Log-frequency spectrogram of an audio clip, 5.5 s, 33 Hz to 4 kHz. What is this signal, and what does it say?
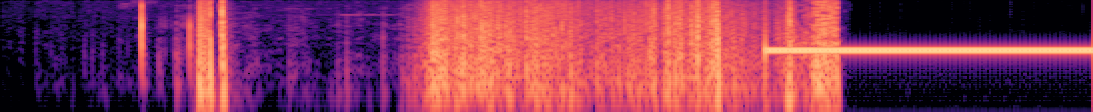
Ringback tone (North America), 440 + 480 Hz.
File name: CENTRAL TERRESTRE / out vane.lazaro - .41393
